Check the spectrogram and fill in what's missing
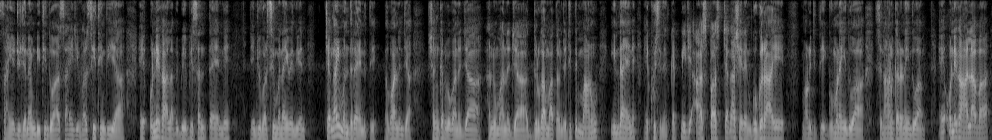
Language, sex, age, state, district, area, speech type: Sindhi, male, 30-45, Madhya Pradesh, Katni, urban, spontaneous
